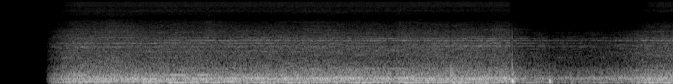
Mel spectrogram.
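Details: 2006 Suzuki GSX-R 600 FSAE engine, rebuilt, with new battery and rebuilt starter, spark plugs installed: starter turns engine in a steady sluggish churn for about five seconds with no firing; slow cranking no-start, turns faster with plugs out.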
